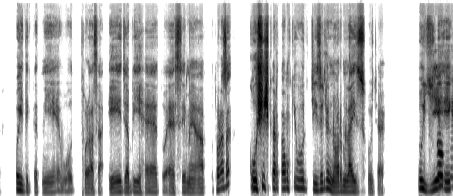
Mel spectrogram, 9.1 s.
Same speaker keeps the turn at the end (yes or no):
no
